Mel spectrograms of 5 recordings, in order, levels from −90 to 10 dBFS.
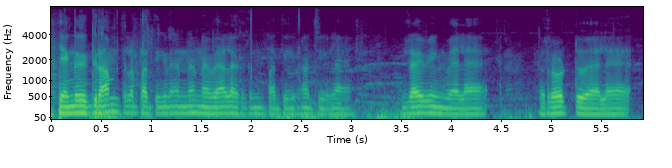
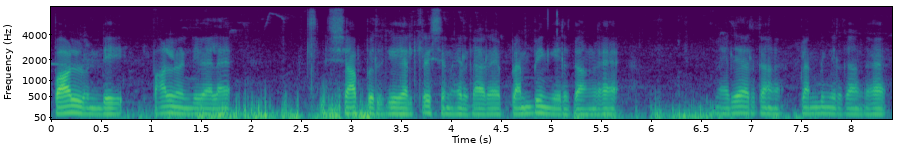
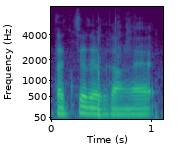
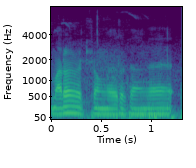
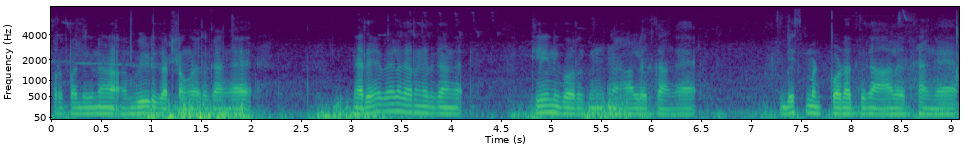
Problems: none marked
